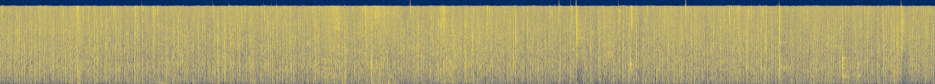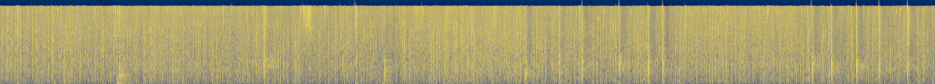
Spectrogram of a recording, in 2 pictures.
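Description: Heavy rain falling steadily as a dense hiss, with scattered sharp knocks and taps that come more often near the end.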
